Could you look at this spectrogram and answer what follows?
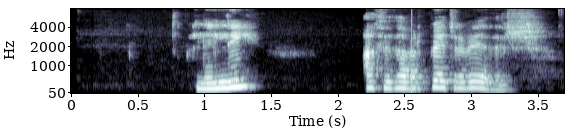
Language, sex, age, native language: Icelandic, female, 30-39, Icelandic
